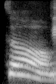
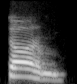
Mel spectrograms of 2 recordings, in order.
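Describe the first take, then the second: First: It is said with a native English t sound. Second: It is said with an Indian English t sound. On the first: The speaker calls it right. "but it's term" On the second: The speaker calls it wrong. "we say term"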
